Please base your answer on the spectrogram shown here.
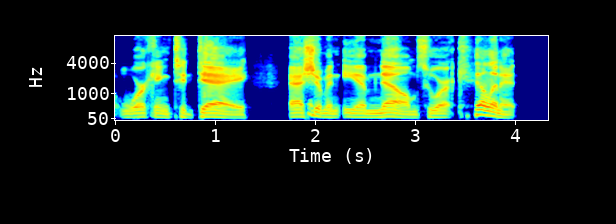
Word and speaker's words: Nelms: as it's gonna get all right and it's pronounced Nelms right yes all right all right everyone time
